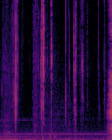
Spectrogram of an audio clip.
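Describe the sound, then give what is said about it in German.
Thin wrapping paper crinkles as it is carefully peeled off a chocolate surprise egg: a few soft, irregular crackles and rustles, fairly quiet, ending in a louder rustle. “So, und jetzt zieh ganz vorsichtig das Papier ab.”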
